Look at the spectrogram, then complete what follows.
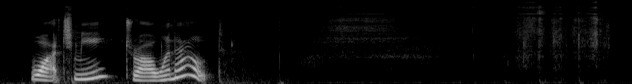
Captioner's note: marker drawing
